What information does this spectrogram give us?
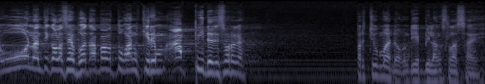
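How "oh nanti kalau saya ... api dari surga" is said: frightened churchgoer. Retold or imitated. Frightened congregant quoted.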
